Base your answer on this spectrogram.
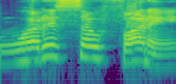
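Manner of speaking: ordinary delivery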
